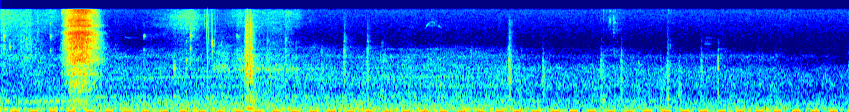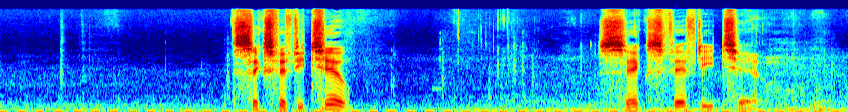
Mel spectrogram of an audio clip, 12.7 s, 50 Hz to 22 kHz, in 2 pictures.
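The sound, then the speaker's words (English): A steady, low droning rumble from inside a car accelerating up to highway speed on the Catoctin Mountain Highway at 38 degrees, continuous throughout, with a couple of brief louder whooshing swells partway through. “As I make my way up to highway speeds, let me get this sucker thrown into cruise control here.”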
